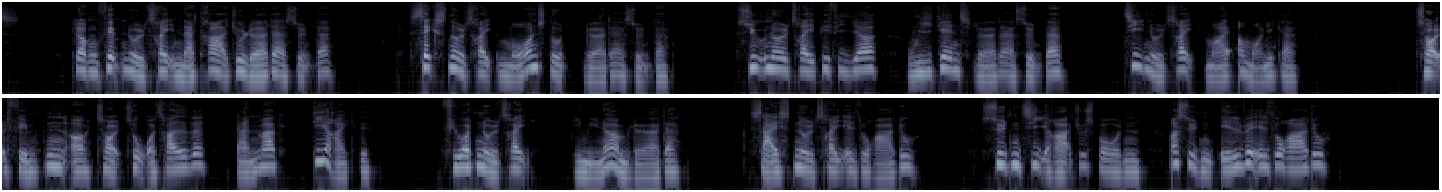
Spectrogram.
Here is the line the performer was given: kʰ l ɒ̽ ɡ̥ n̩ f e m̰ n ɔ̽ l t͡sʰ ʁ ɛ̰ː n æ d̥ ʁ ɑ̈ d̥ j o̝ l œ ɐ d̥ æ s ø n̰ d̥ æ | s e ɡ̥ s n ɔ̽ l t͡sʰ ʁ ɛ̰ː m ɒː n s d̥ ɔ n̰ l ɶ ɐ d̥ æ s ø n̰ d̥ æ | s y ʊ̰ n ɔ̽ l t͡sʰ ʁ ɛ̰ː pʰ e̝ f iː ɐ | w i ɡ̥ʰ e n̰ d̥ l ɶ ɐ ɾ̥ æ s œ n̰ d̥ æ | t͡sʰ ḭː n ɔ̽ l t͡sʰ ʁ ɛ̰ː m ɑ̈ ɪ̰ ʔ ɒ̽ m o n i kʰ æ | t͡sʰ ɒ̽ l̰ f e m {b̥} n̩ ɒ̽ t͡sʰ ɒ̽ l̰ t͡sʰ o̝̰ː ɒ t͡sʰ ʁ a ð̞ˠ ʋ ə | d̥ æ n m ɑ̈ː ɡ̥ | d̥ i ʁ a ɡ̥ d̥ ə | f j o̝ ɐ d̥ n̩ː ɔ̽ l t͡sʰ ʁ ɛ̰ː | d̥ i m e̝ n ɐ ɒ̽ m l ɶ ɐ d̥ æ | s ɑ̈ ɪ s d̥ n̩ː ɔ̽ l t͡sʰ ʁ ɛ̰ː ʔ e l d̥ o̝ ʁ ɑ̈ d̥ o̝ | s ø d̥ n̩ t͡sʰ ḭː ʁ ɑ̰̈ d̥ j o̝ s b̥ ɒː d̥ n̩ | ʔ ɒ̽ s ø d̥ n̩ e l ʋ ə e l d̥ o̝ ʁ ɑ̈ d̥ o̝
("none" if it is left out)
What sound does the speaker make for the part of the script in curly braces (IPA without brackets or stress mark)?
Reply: d̥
